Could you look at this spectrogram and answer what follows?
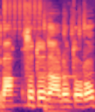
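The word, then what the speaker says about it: マクドナルド: 일본인 입맛에 맞게 메뉴 개발하고 이름도 발음하기 쉽게 마쿠도 나루도로 바꾸죠.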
